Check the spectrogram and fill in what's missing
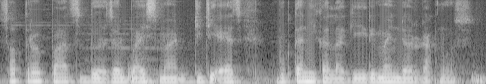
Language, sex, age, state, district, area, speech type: Nepali, male, 18-30, West Bengal, Darjeeling, rural, read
